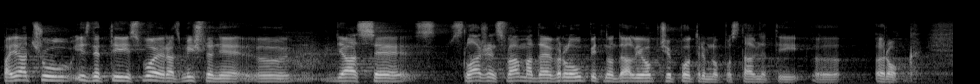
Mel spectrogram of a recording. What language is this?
Croatian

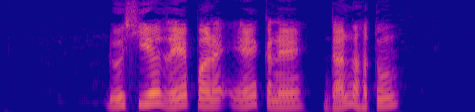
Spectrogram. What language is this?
Wadiyara Koli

